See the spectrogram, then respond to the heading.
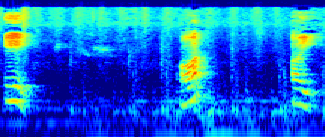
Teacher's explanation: कंठ तालु के द्वारा ए और ऐ का उच्चारण होगा।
